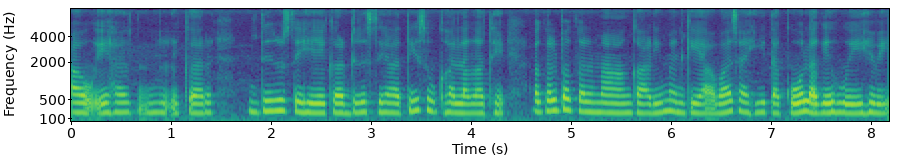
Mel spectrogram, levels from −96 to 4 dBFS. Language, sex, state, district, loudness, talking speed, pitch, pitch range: Chhattisgarhi, female, Chhattisgarh, Raigarh, -17 LUFS, 175 wpm, 210 Hz, 205-225 Hz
